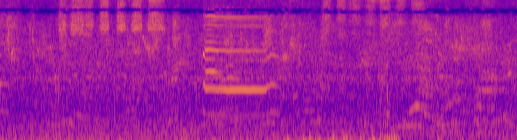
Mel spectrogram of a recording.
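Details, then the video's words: Stray cat living outdoors gives a single steady, flat-pitched meow lasting under a second, set against a constant low rumble and murmuring human voices. "Cat meows."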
